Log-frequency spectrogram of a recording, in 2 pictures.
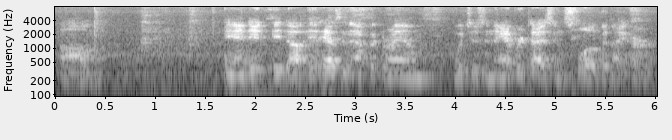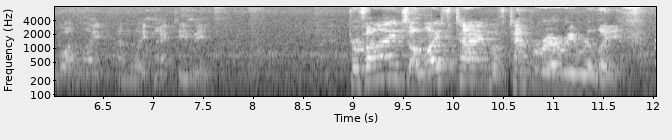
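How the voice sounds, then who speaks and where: An older man giving a live poetry reading with casual introductions, in a wry, dryly humorous manner. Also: high-pitched. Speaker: poet reading own work. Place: indoor coffee house reading. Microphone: stand microphone, recorded by camera from a distance. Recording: roomy, distant mic, noisy venue.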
